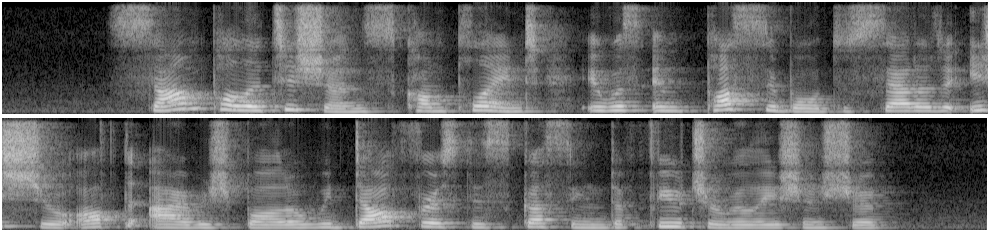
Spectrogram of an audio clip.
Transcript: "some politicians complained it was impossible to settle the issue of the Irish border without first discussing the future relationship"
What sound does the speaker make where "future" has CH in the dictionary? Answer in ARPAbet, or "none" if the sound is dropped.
CH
